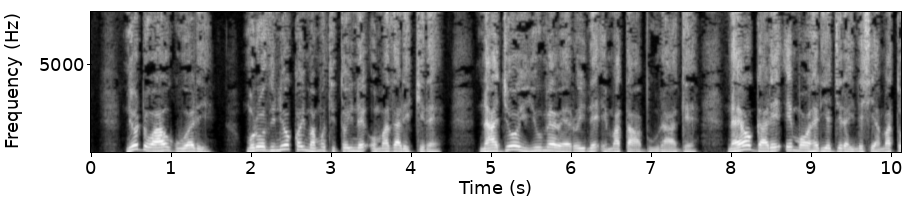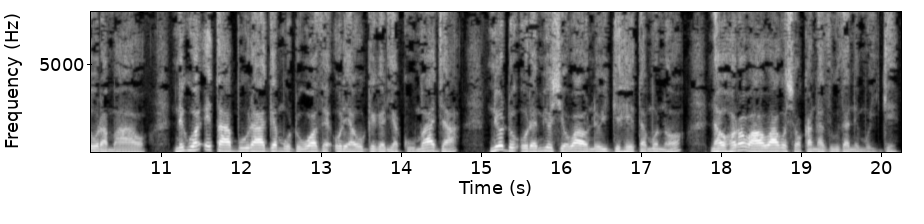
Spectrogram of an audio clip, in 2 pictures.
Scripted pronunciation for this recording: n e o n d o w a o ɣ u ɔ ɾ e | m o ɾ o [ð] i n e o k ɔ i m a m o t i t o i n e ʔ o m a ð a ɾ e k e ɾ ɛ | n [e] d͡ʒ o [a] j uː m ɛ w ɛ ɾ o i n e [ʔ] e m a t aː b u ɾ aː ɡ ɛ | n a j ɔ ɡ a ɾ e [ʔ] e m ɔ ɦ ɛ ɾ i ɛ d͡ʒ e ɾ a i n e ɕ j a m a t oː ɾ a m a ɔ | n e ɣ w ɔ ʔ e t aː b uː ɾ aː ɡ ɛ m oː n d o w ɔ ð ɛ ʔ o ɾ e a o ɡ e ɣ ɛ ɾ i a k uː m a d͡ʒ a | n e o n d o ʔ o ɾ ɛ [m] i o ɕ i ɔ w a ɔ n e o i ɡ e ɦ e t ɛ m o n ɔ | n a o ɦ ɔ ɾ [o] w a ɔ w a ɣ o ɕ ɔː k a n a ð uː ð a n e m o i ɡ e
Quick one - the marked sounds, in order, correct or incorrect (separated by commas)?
correct, incorrect, incorrect, correct, correct, correct, incorrect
